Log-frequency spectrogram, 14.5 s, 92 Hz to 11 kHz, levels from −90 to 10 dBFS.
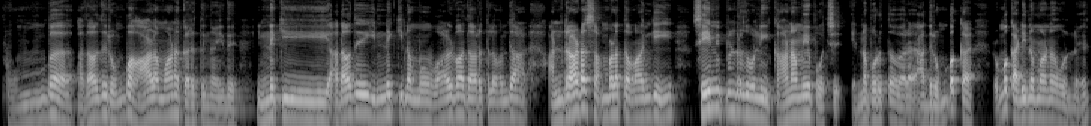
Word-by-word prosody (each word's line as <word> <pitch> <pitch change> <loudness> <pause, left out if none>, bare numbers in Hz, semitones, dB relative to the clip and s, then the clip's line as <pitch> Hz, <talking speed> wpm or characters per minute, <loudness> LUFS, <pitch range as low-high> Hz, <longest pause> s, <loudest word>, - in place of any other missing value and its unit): ரொம்ப, 110 +8 -11 0.4
அதாவது 130 +8 -1
ரொம்ப 115 +4 -5 0.2
ஆழமான 135 +2 +2
கருத்துங்க 105 -2 -5
இது. 90 0 -8 0.4
இன்னைக்கு, 130 +4 -1 0.7
அதாவது 145 +3 +3 0.2
இன்னைக்கு 145 +4 -3
நம்ம 120 -2 -2 0.2
வாழ்வாதாரத்துல 130 -1 0
வந்து, 120 +4 -4
அ, - - -5 0.4
அன்றாட 145 +10 +7 0.2
சம்பளத்த 145 +2 +2
வாங்கி 135 +2 -1 0.5
சேமிப்புன்றது 165 -1 +2
ஒண்ணு 135 -2 -1 0.2
காணாமையே 135 +7 +2
போச்சு. 95 -1 -5 0.2
என்ன - - -5
பொறுத்தவர 120 -5 -2 0.2
அது - - -5
ரொம்ப, - - 0
க - - +2 0.4
ரொம்ப - - +3
கடினமான 130 -1 +1
ஒண்ணு. 95 0 -13
130 Hz, 115 wpm, -23 LUFS, 115-145 Hz, 0.7 s, அன்றாட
